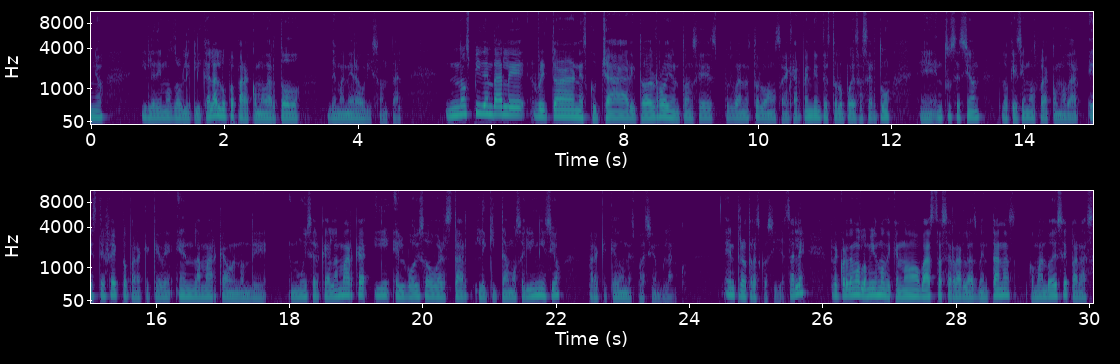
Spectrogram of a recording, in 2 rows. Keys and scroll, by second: 4.5 super+s, 27.8 super+s, 29.0 super+s.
